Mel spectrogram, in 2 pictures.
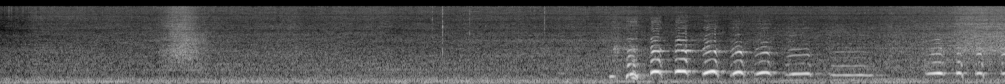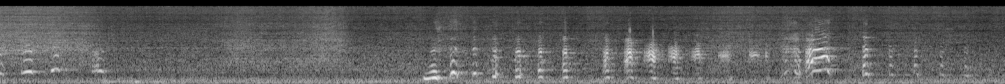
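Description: Children laughing in quick, repeated bursts, in two long fits, over a steady low hum.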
